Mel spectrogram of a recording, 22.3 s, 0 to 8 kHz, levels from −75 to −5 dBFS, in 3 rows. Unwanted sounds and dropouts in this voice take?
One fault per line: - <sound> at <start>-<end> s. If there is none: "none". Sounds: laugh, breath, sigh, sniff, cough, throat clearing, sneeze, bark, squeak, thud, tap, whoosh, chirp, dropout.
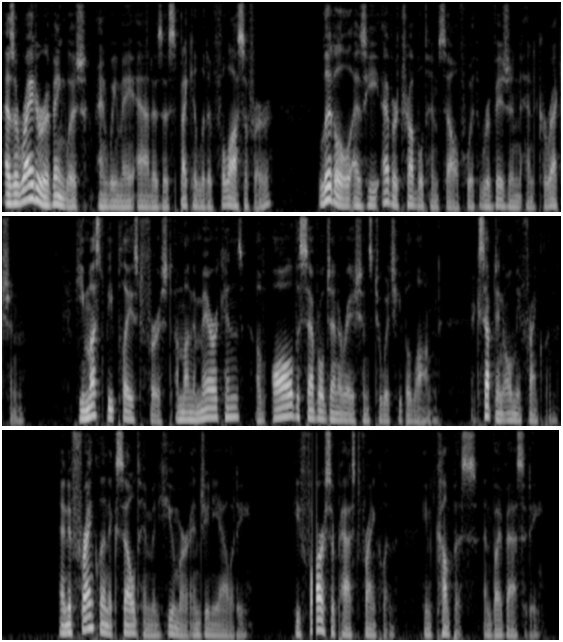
- dropout at 19.0-19.1 s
